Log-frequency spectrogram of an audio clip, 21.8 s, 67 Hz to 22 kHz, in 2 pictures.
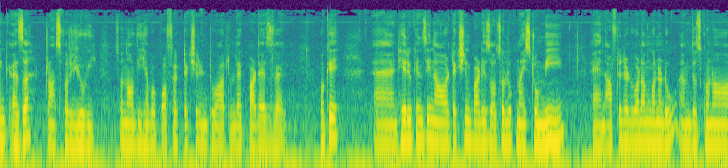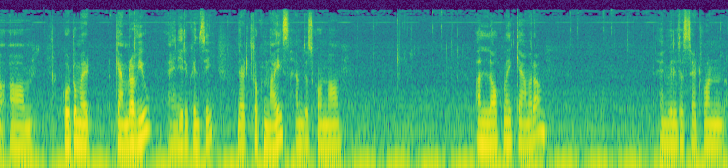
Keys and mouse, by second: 1.9-2.5 middle drag, 2.9 click, 3.5-4.0 middle drag, 4.9 middle drag, 5.4 click, 5.8 middle drag, 6.5 shift+middle click, 6.8-8.5 middle drag, 9.1 middle click, 9.6 shift+middle click, 9.9 middle click, 12.9 KP_0, 16.3 shift+middle click, 16.9 b, 17.6 n, 19.5 click, 20.0 click, 20.3 n, 20.6-21.7 drag.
